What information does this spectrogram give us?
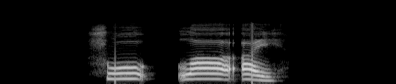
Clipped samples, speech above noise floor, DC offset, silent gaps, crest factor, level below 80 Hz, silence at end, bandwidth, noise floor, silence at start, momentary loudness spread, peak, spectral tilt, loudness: under 0.1%; over 75 dB; under 0.1%; 1.57-1.78 s; 16 dB; -56 dBFS; 1.2 s; 7.2 kHz; under -90 dBFS; 0.95 s; 13 LU; -2 dBFS; -6.5 dB/octave; -16 LUFS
